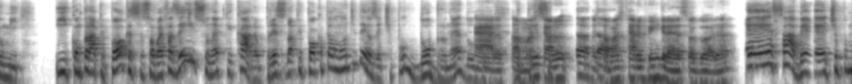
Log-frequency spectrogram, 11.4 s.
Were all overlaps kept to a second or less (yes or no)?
no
